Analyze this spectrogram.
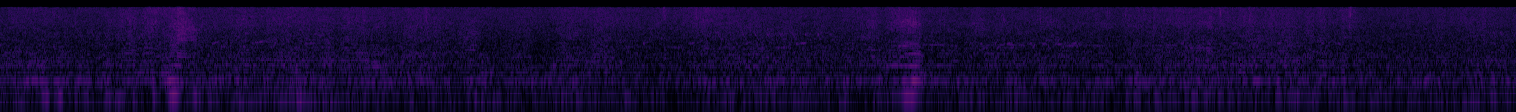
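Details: Dense, even drone from honey bees housed in an old trash can, a rich layered hum that holds steady throughout, with two brief taps.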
